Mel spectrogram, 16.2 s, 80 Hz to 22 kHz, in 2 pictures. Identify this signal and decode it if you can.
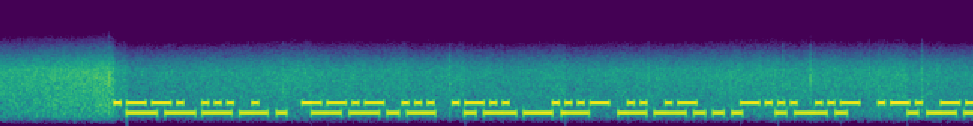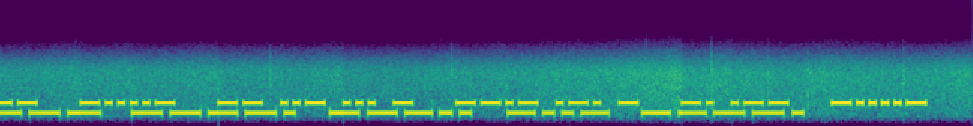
Morse code, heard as two keyed tones, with radio static. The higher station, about 23 wpm, 780 Hz: PSE QSL VIA BURO - MUST QRT NW -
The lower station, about 15 wpm, 430 Hz: 9QJ7R 198X9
